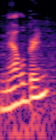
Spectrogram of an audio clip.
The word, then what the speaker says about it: Melbourne: Um so, he's got his Airbnb booked in Sydney and then he's moving um to Melbourne. Melbourne? That's how they say it, Melbourne.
